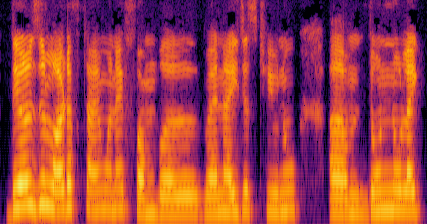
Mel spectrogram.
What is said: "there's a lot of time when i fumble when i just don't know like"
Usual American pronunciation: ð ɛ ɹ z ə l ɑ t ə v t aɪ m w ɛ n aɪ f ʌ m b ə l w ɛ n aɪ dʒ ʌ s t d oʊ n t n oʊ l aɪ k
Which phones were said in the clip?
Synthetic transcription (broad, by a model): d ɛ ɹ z ə l ɑ t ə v t aɪ m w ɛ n aɪ f ʌ m b ə l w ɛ n aɪ dʒ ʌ s t d oʊ n t n oʊ l aɪ k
